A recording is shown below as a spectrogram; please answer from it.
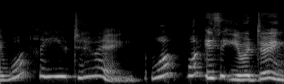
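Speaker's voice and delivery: lightly voiced husband asking what she's doing; imitating husband. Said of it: "even my husband would say".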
